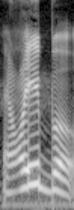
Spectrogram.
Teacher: اب دیکھیں اس میں با بھی انکلوڈ ہے، با پہ جزم ہے تو اس پہ قلقلہ ہوگا، اس کو پش کر کے پڑھیں گے دبا کے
